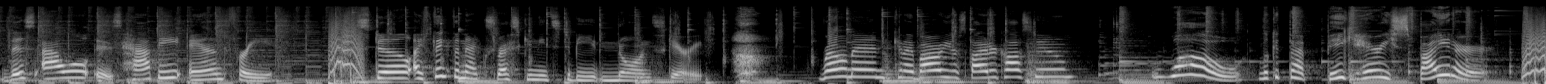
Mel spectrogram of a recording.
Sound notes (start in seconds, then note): 7.3 gasping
